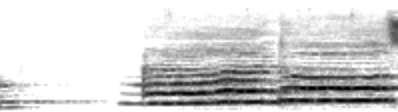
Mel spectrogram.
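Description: A lower chanted line ends at the very start. After a brief pause, a woman's voice begins about a second in, singing the liturgical response unaccompanied in a slow, steady chant.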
